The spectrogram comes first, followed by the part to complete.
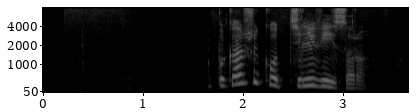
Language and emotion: Russian, neutral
